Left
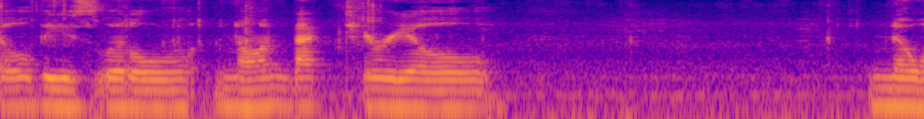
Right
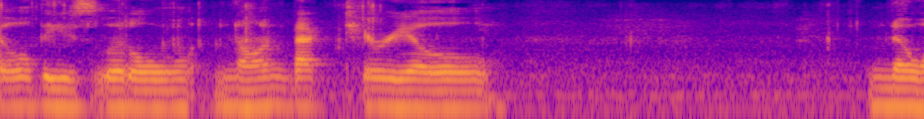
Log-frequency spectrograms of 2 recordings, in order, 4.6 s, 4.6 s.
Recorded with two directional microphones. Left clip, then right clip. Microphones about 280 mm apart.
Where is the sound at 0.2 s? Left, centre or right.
Right.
